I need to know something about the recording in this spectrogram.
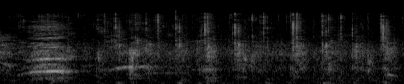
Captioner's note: crowd cheering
